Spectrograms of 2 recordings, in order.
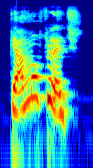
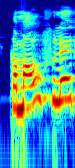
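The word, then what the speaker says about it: camouflage: कैमोफ्लेज, कमाउफ्लेज नहीं है, ये प्रोनाउंसिएशन है इसका, कैमोफ्लेज।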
